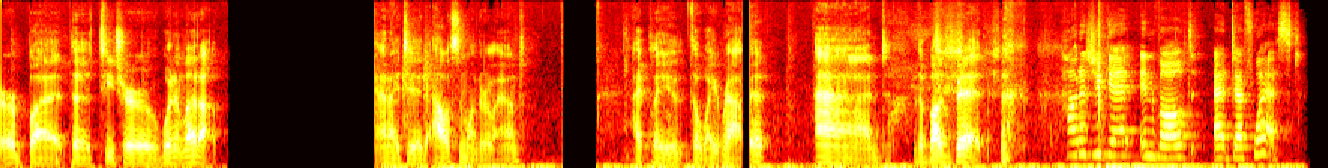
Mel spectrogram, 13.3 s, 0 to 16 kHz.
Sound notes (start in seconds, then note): 8.9 chuckles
